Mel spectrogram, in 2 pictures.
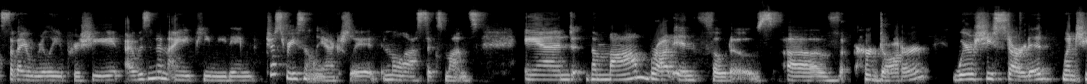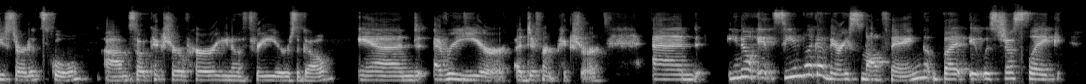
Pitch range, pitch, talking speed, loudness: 195-255 Hz, 220 Hz, 180 wpm, -17 LUFS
